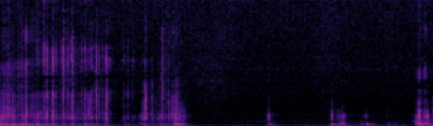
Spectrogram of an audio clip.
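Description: Wooden toothpicks and dark-painted nails scratch close against a soft, porous black foam windscreen with red dots on a red desk microphone. The first two seconds are a dense, muffled, low rumbling scrape. After that come quieter gaps broken by short scratchy bursts, and the clip ends on a louder burst.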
